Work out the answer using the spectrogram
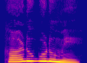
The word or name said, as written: ಕಾಡುಬುಡುಮೆ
